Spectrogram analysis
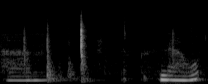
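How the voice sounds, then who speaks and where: A woman whispering an ASMR roleplay as a calm, businesslike vampire dentist, giving gentle, soft-spoken instructions. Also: mid-range voice, drawn-out words, breathy edge, highs cut off.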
